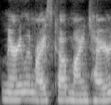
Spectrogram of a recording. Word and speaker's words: Rajskub: Mary Lynn, MaryLynn, last name Raj, it sucks, SKUB, Rajskub. Rajskub, but no one says it correctly.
